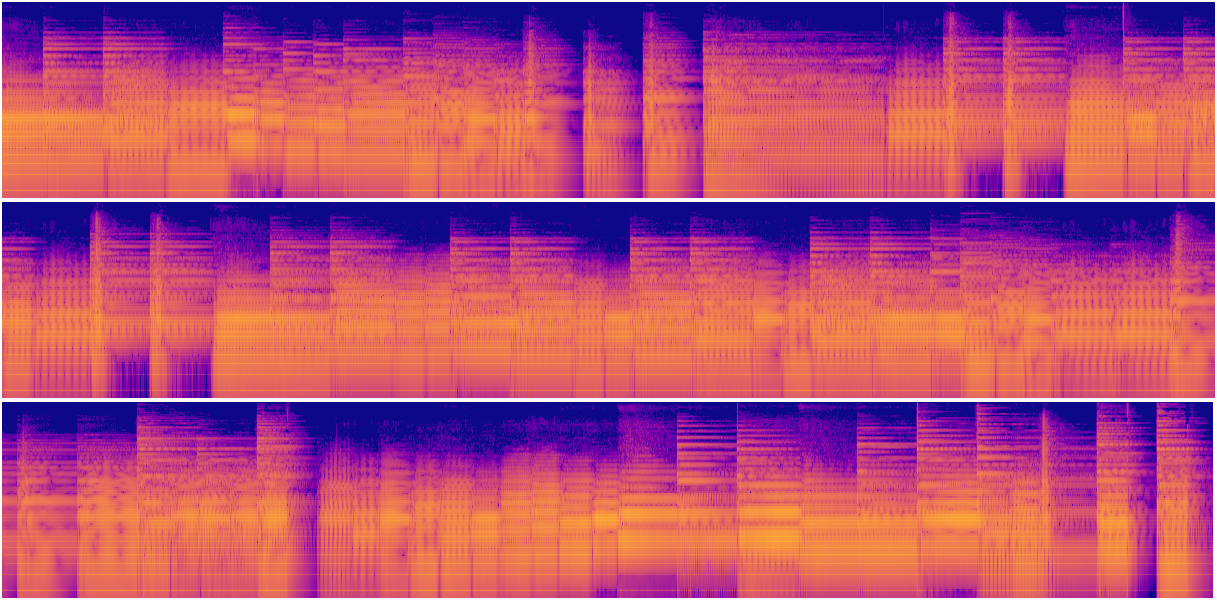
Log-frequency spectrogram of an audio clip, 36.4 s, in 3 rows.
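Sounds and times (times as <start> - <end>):
tuba playing a classical piece: 0.0 - 36.3.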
